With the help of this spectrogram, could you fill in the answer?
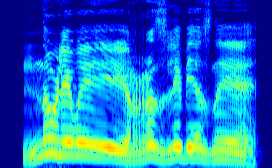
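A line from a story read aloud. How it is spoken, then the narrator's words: Shout. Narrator (Russian): крикнул Николай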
